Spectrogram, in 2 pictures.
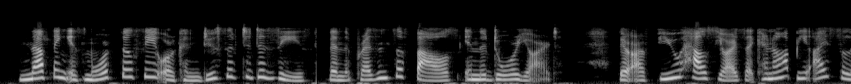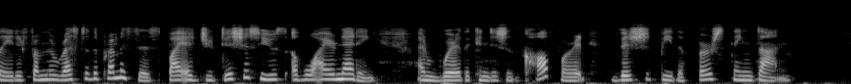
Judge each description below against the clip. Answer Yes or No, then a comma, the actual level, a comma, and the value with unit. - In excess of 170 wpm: Yes, average, 185 wpm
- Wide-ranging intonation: Yes, wide, 6.1 semitones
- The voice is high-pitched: Yes, high, 225 Hz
